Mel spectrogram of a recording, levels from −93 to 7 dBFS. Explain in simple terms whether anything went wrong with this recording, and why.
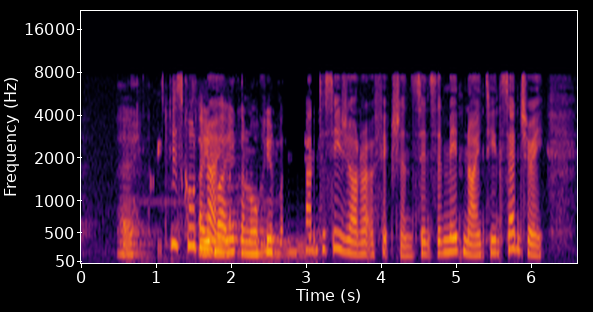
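Two problems can be heard in this speech.

Echo leak: brief, faint repeats of sound appear at about 0.0, 1.52, 1.96, 2.70 and 2.92 seconds, trailing the original by 0.4 seconds. The one at 1.96 is the clearest. Unlike a room echo, this is a delayed, separate copy. It is likely from the other person's loudspeaker bleeding back into their microphone.

Speech suppressed in double talk: the talker's own voice nearly disappears from 0.91 to 1.28 seconds and again from 2.01 to 3.18 seconds. Here the voice itself goes missing rather than an extra copy being added, likely because an echo canceller mistook overlapping talk for echo.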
